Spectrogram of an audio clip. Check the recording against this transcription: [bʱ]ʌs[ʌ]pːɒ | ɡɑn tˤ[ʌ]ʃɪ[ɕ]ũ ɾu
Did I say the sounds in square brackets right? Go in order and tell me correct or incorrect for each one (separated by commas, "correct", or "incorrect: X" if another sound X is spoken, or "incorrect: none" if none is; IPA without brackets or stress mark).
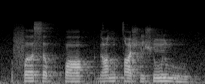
incorrect: f, correct, incorrect: ɑ, incorrect: ʃ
